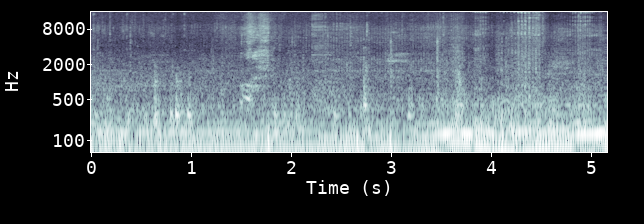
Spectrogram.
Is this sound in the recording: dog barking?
no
